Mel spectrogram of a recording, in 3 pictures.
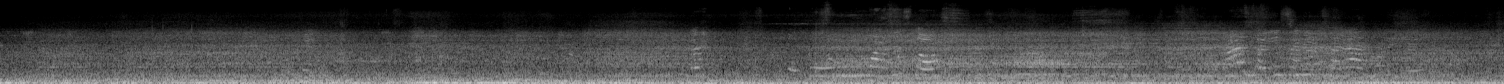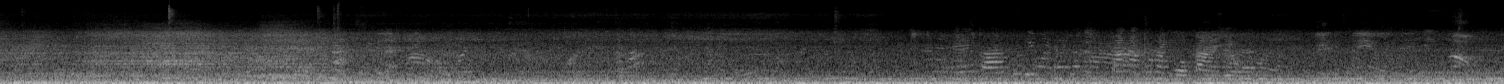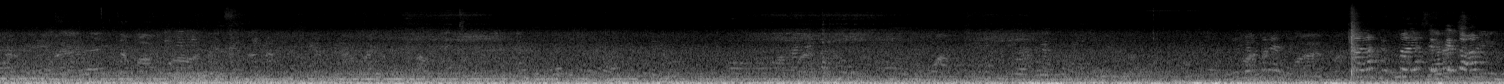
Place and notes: Xindian District - chat
in the Park, Engineering Noise, Several chat between foreign workers and the elderly, Zoom H4n+ + Soundman OKM II
New Taipei City, Taiwan, 28 June 2012, ~16:00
